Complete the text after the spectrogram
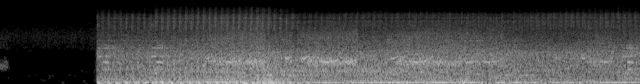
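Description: A tank engine rumbles heavily and steadily.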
